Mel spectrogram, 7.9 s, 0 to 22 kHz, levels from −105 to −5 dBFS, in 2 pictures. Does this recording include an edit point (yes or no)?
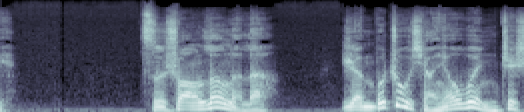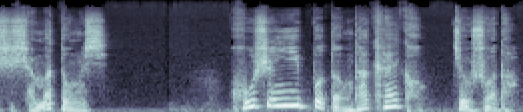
no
